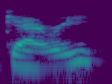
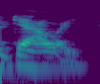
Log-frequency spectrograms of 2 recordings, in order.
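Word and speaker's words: Gally: with with the japanese language that there's no distinction between l's and rs so it could actually be gary it's a bit it's a bit hard to tell but most people say galley um basically they went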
